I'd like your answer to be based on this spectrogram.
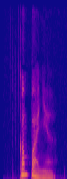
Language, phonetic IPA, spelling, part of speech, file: Russian, [kɐmˈpanʲɪjə], компания, noun, Ru-компания.ogg
- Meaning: 1. company (a group of acquaintances) 2. company, corporation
